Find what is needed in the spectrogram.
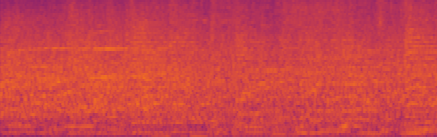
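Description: A large audience laughing and applauding, with an orchestra playing underneath.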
